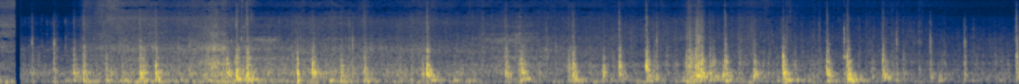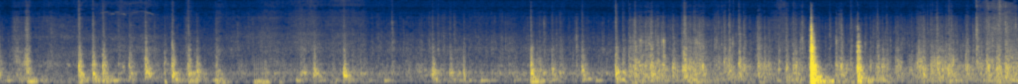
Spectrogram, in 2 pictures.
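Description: Irregular light knocks and rustling handling noise, with one sharp click near the end.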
